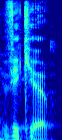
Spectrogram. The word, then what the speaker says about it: Kavikio: Is it Kavicio or Kavikio? Kavikio. Okay, thank you.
